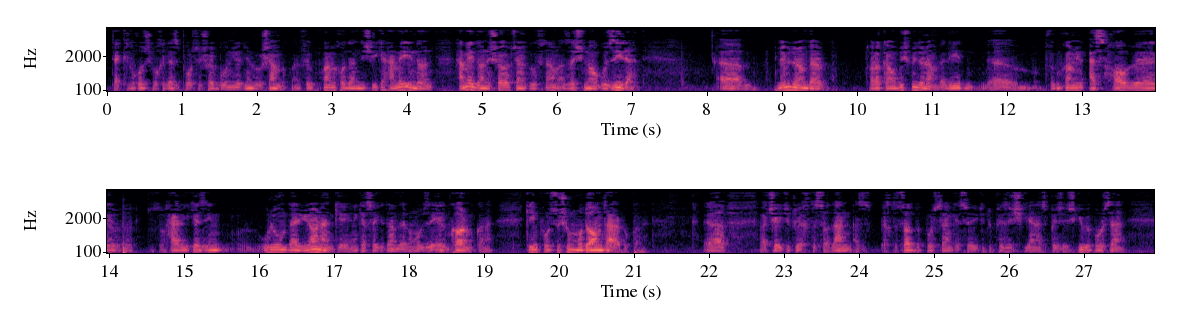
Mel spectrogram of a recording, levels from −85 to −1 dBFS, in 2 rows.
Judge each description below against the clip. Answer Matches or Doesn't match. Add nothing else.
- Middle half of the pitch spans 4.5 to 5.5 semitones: Doesn't match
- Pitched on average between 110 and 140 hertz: Doesn't match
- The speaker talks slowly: Doesn't match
